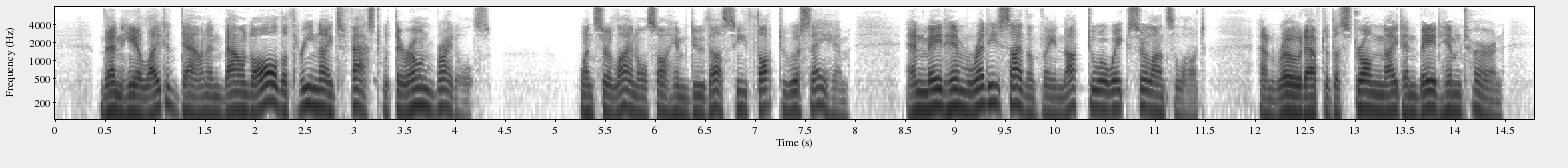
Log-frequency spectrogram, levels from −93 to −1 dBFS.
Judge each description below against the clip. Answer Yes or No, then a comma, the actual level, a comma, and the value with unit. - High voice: No, medium, 140 Hz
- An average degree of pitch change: Yes, average, 3.4 semitones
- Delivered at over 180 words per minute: Yes, average, 190 wpm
